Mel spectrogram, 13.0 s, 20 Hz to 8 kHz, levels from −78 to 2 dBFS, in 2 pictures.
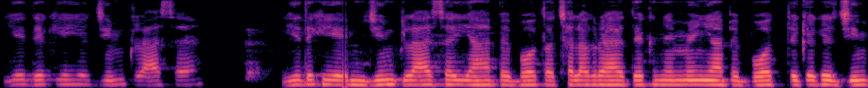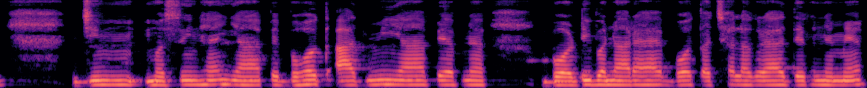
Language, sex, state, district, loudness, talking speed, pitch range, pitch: Hindi, male, Bihar, East Champaran, -22 LUFS, 215 wpm, 140-150 Hz, 145 Hz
